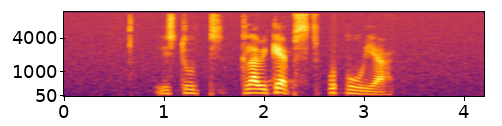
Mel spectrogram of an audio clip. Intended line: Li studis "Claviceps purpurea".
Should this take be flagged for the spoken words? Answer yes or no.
no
